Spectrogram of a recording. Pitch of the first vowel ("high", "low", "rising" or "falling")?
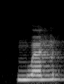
high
